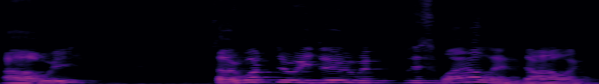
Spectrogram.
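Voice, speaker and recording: An actor playing a slow-witted, doubtful criminal sidekick who questions anxiously in a comic radio play. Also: male voice, high-pitched, expressive. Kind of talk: comic live radio theatre. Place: hall stage before live audience. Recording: roomy, distant mic, faint noise.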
